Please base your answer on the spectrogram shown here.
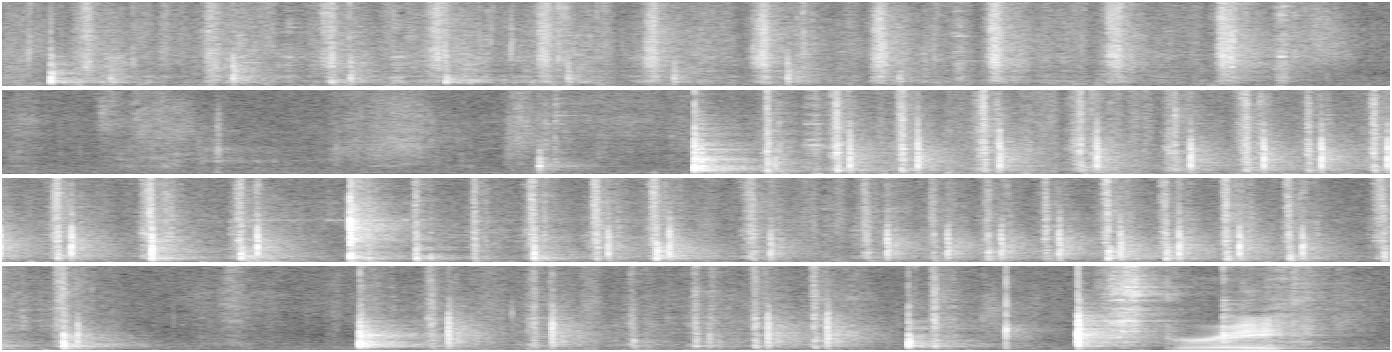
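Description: Cilantro chopped with a knife on a cutting board: quick, rhythmic bursts of close, sharp taps separated by short pauses, with no one talking.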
